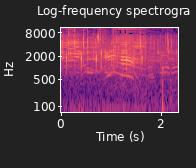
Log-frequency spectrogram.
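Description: Several short, distant shouts and calls from people on a soccer field, rising and falling in pitch, too far off to make out words.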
